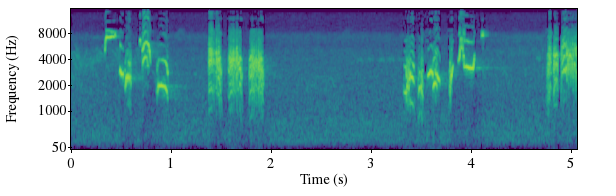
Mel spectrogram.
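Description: Gray Catbird singing a rambling, unpatterned jumble of squeaky, whiny and chattering phrases, each one different, delivered in quick bursts between short pauses.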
